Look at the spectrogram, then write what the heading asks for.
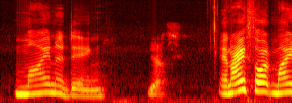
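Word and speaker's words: Meinerding: attributed to to you Min mining mining Miner ding mining yes and I thought my name was awkward to pronounce and Phil Saunders that one was easy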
